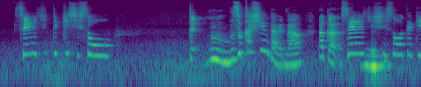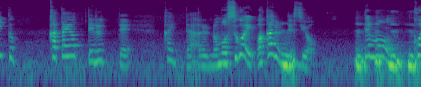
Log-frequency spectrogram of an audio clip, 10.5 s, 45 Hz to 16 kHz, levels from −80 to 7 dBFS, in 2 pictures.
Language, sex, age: Japanese, female, 20-39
